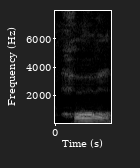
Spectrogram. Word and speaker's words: whole: bit of it the whole barn and you see there's a W at the beginning but we do not hear that W so we just pronounce this word whole alright let's take a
